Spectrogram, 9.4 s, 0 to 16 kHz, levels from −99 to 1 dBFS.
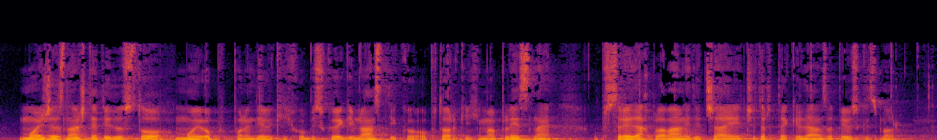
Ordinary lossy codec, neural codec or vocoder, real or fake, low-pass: MP3, 48 kbps; none; real; 14.4 kHz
